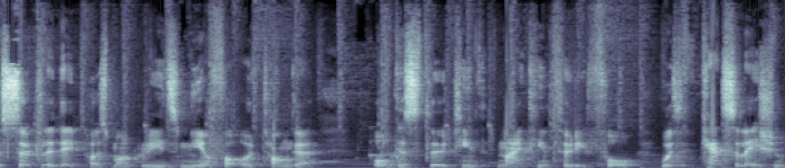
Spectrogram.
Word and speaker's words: Tonga: Stamps pre-mid-1940s spelled Tonga without the N, although it is pronounced Tonga with the N.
